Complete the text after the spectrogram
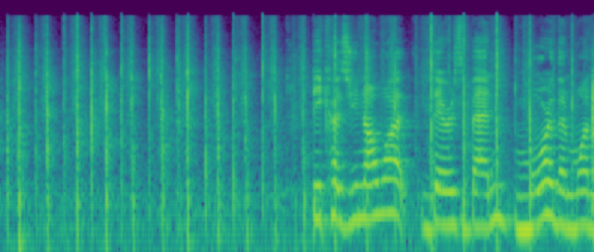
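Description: Cards riffle and flick quickly as they are shuffled.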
